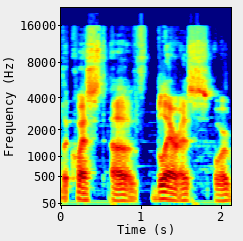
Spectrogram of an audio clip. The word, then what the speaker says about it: Bleheris: called the quest of blaris or bleris I don't know how you pronounce that I'll just say blaris because I think that the hes silent um Lewis had also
